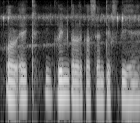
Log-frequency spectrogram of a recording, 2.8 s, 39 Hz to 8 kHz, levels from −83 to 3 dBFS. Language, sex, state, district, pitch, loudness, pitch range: Hindi, male, Arunachal Pradesh, Papum Pare, 115 Hz, -20 LUFS, 110-125 Hz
